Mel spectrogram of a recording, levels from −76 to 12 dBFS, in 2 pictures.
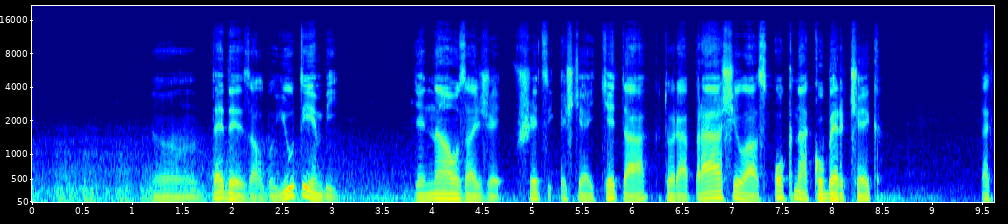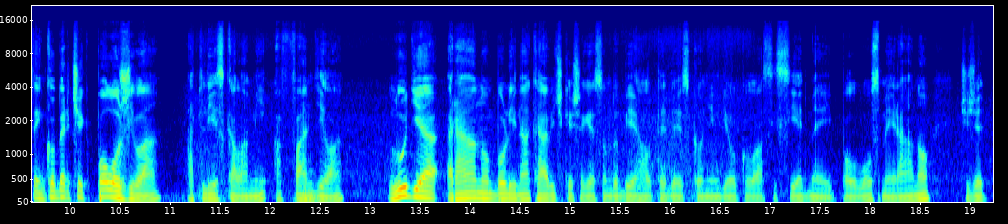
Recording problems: rain or running water; faint; throughout; 20 dB below the speech

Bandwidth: 15.5 kHz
